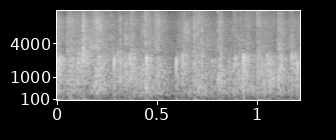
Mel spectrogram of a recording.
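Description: An audience claps on a Frisian-language television programme: dense, steady applause fills the whole short stretch with no voices over it.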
